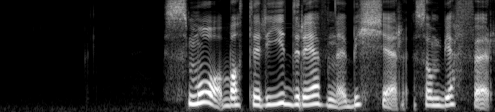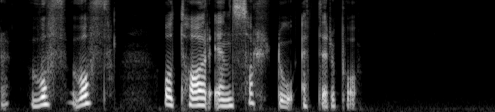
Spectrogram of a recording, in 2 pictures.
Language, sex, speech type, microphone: Norwegian, female, read, Shure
